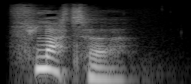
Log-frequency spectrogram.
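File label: "flutter", British English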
